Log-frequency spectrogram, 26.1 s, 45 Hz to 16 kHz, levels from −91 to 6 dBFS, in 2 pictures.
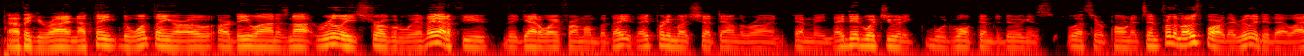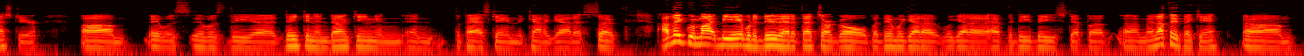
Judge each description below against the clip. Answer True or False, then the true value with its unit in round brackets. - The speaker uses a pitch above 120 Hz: False (115 Hz)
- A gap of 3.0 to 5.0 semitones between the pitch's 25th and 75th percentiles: False (2.4 semitones)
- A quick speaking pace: True (265 wpm)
